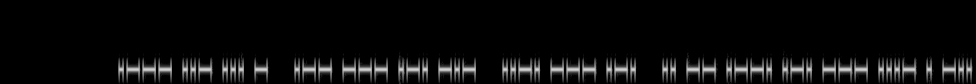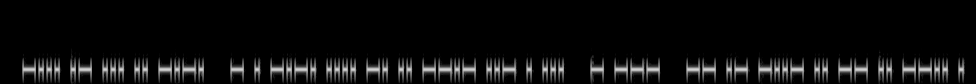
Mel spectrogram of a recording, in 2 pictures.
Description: Morse code, heard as a keyed tone, about 30 wpm, 700 Hz. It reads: JUST WORK FOR IMPROVED BASIC TECHNIQUES TO MAXIMIZE
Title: Pangram Challenge v2 - 30wpm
